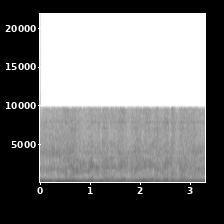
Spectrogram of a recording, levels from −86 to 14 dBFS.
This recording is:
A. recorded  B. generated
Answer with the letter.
B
